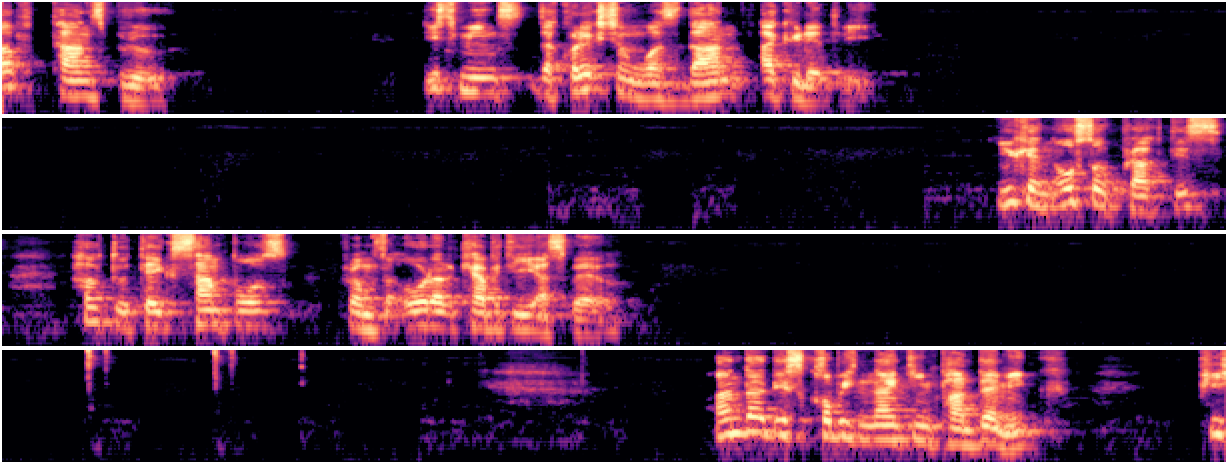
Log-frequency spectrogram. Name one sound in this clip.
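A man speaks calmly through an online call microphone, in bursts with pauses.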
